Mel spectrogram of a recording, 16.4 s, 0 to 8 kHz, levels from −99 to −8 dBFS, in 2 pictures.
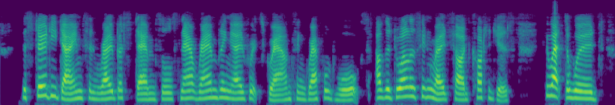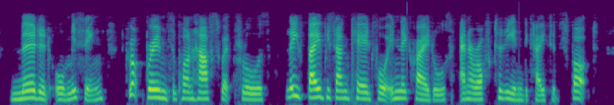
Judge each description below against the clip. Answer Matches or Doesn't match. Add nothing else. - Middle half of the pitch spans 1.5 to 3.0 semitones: Doesn't match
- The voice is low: Doesn't match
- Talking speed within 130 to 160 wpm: Doesn't match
